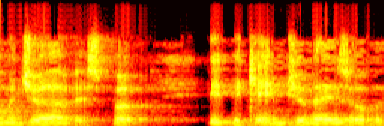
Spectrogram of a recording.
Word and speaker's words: Gervase: j should be pronounced if it's in English it's Jervis my parents always call me Jervis but it became Jes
